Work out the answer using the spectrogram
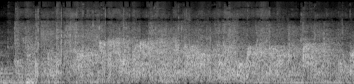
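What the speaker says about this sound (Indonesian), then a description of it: "Tepuk tangan untuk Kayla." Applause from a classroom of students: dense, continuous clapping that stays loud and even throughout, with no talking over it.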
